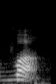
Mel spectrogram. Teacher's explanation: व का उच्चारण में दंत और ओष्ठ का प्रयोग हो रहा है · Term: दंतोष्ठ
